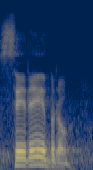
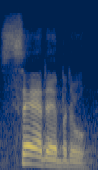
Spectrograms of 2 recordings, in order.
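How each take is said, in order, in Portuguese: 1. A tônica está na segunda sílaba, re. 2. A tônica está na primeira sílaba, ce. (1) "No espanhol é o re" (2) "a tônica é Sé"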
